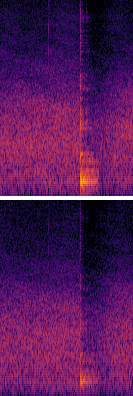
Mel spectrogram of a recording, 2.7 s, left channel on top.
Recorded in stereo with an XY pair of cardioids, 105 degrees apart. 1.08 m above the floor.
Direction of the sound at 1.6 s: 65° left.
